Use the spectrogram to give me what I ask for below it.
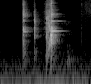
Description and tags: Sound of a small bucket being picked up from the floor.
